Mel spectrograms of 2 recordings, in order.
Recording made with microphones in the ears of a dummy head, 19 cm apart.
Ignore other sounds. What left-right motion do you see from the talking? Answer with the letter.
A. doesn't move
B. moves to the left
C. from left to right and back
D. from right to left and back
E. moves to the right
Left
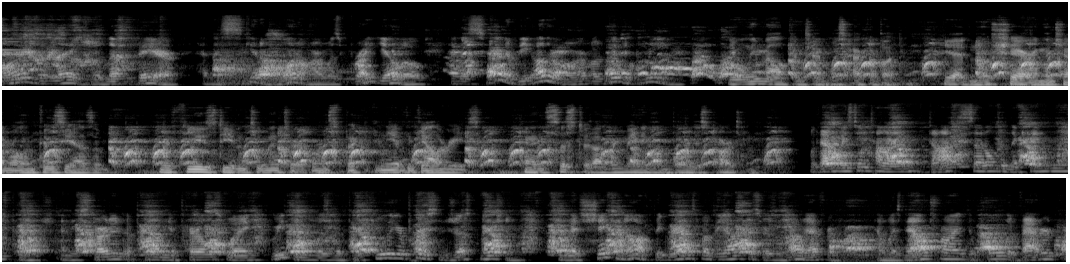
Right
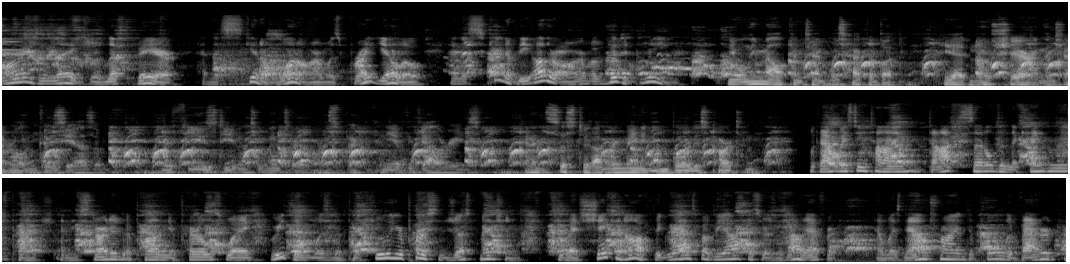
D.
